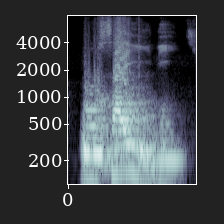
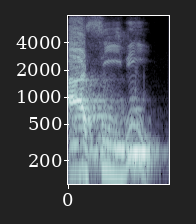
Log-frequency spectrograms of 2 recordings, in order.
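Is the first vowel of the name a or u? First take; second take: u; a. First: The name begins with a u vowel. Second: The name begins with an a vowel. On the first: The speaker calls it right. "Rupanya yang betul membacanya bi dhammil hamzah. Hamzahnya dibaca dhammah" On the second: The speaker calls it wrong. "Bisa dibaca orang Asidi"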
